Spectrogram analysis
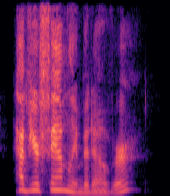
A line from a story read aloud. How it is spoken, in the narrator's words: Ibrahim asks, and his voice is calm, like he's inquiring about the weather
